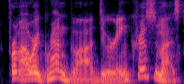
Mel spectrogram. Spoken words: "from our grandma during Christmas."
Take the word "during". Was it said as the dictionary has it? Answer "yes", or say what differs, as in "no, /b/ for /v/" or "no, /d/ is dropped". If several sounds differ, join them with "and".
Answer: yes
